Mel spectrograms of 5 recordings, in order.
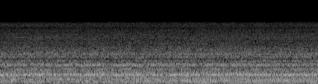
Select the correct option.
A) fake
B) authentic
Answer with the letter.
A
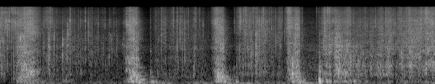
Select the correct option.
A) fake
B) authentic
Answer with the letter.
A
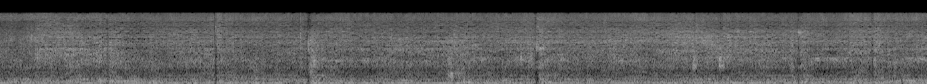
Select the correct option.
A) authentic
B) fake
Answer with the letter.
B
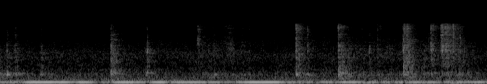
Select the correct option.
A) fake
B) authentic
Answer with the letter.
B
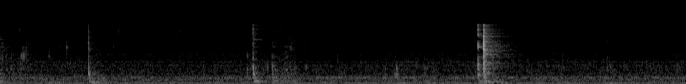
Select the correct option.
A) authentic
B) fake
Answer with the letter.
A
